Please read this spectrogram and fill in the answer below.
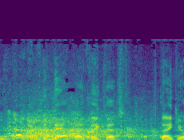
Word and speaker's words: Bennette: That's how he pronounces his name. Bennette.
